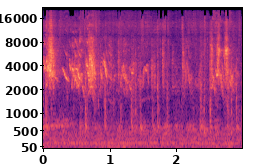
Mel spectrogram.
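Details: Small chicks eating rice utter clear, high, downward-slurring peeps in quick pairs and runs, with short pauses between bursts and quiet clicks in the background.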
